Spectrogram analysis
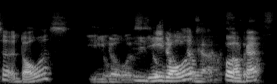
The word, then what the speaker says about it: Edolus: That's how you pronounce it? Edolus?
